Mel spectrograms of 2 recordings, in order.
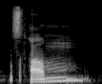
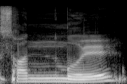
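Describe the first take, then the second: First: The first syllable ends in an m sound. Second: The first syllable ends in an n sound. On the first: "yung n nagiging M na rin" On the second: "yung n nagiging M na rin"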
